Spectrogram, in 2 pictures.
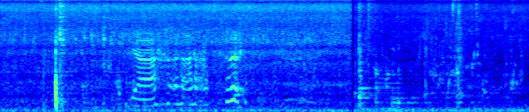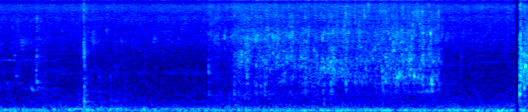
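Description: Water scooped with a plastic dipper from a large clay water jar and poured into a plastic basin of leafy greens, with splashing and trickling. Before that, a sharp click and a short spoken phrase.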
